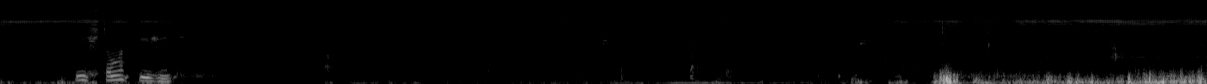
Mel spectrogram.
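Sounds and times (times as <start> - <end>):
distant cicada drone: 0.0 - 12.0.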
